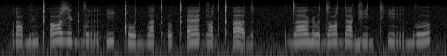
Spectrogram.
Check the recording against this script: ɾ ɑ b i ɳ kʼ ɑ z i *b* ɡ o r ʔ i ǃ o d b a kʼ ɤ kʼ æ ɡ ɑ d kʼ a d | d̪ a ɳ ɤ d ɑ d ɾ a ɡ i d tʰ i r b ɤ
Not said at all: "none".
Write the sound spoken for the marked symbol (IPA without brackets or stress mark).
ɖ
